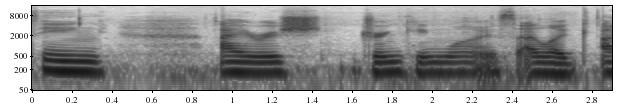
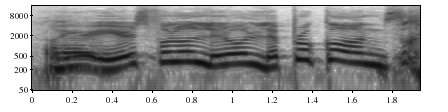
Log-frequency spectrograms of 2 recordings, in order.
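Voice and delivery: put-on Irish accent; 6 semitones higher than usual. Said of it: "how to do an Irish accent".

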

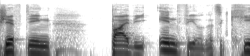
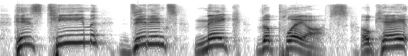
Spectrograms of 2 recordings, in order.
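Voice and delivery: high and slow, every word leaned on; exasperated, drawn out; emphatic point; 9 semitones higher, much slower than usual. Real, not acted. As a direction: drive the point home, slowly. Hammering point in rant.

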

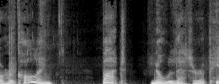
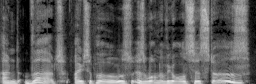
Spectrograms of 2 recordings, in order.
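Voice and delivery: higher, stiff, looking down on them; haughty lady; 9 semitones higher than usual. A narrator's reading. Visiting lady coolly questions the daughter, stiffly. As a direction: ask as if the answer bores you.

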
